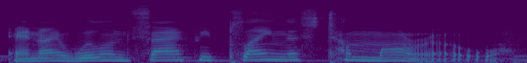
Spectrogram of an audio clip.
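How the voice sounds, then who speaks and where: A game streamer chatting casually on a livestream, informal and excitable, rambling along into a close microphone. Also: mid-range voice, moderate pace. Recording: music under the voice. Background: music.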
